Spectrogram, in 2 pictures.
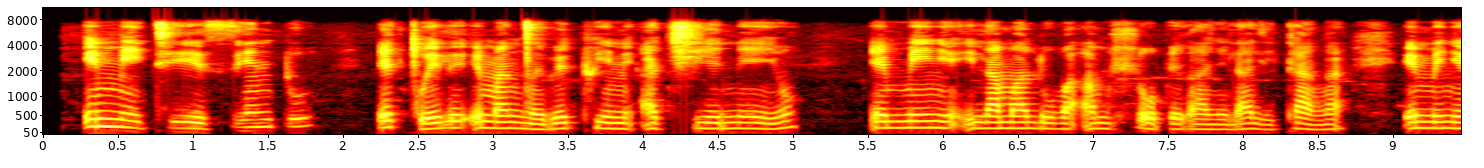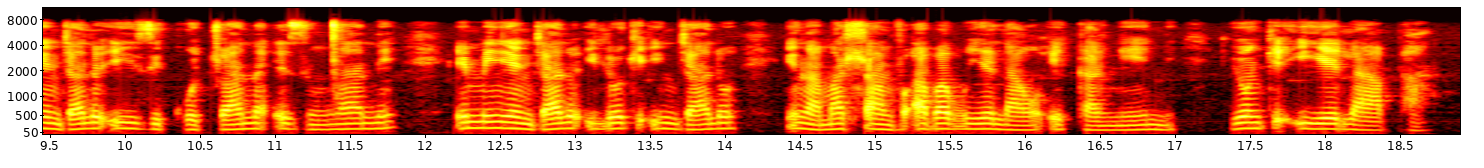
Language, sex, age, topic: North Ndebele, male, 36-49, health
